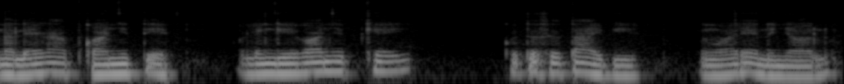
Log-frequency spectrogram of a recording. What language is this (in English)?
Kalenjin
